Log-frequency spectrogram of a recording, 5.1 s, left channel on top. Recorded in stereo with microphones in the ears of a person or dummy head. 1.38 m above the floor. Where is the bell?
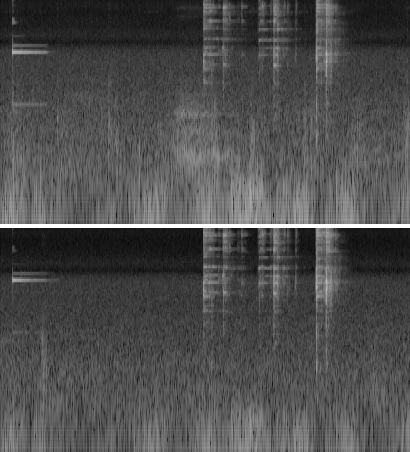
20° left (ahead or behind), 2.5 m.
